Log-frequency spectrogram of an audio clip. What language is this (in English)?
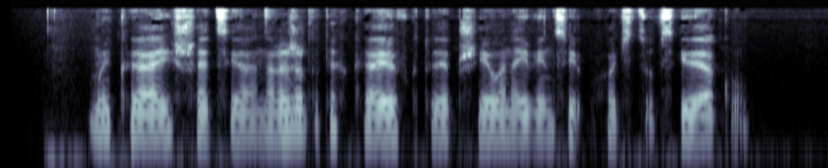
Polish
